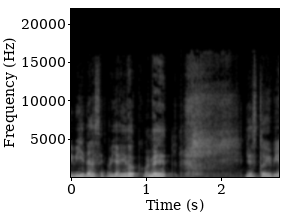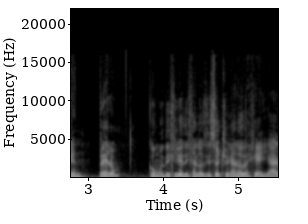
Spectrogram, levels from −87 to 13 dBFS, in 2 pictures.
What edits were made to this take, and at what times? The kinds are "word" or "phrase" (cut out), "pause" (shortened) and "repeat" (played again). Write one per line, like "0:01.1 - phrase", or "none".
none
